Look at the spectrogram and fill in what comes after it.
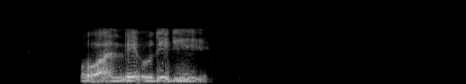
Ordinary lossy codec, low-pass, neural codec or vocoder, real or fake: AAC, 32 kbps; 5.4 kHz; codec, 16 kHz, 2 kbps, FreqCodec, smaller model; fake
